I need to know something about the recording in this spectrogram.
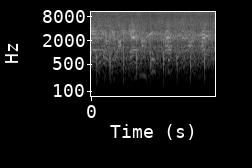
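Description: A mute swan splashing across the water with wings raised, feet paddling at the surface. Over it come many short honking and quacking calls of waterfowl.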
